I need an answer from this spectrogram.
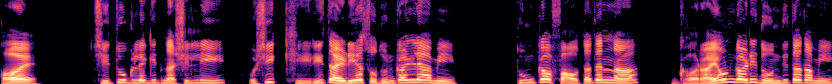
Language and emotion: Goan Konkani, surprised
